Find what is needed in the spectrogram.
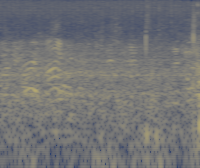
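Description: Faint open-air ambience of a soccer match, with a few distant voices calling out on the field about half a second in.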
